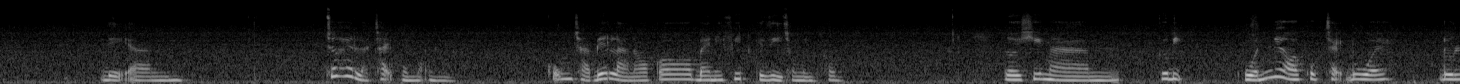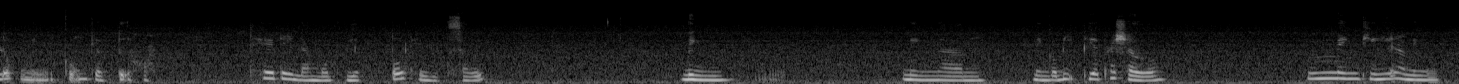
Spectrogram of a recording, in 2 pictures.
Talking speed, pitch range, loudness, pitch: 130 wpm, 185-240 Hz, -28 LUFS, 205 Hz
